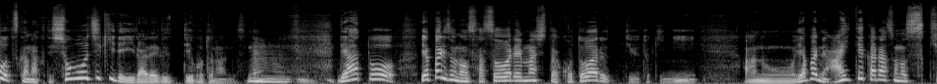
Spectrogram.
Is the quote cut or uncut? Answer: uncut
